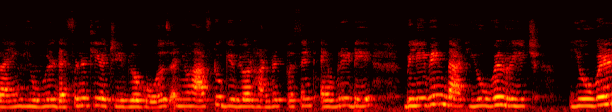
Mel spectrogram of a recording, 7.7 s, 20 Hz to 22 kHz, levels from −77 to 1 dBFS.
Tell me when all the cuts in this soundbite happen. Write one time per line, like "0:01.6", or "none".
none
